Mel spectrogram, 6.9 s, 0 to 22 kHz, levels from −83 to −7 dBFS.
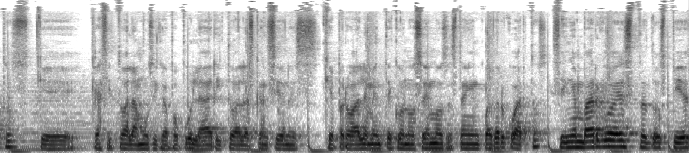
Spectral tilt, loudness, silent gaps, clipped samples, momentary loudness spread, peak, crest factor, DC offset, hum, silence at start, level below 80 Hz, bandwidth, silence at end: -6 dB/octave; -16 LUFS; none; under 0.1%; 9 LU; -2 dBFS; 14 dB; under 0.1%; none; 0 s; -36 dBFS; over 20 kHz; 0 s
